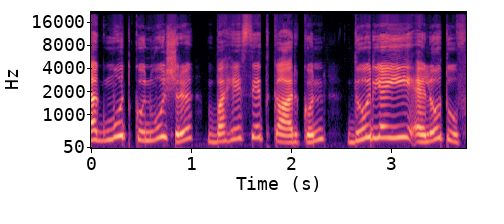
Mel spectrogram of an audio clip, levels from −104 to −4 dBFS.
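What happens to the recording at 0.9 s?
At 0.85 to 0.87 s there is a skip ahead. Roughly seven-tenths of a second of speech is missing, and the sound on either side of the jump is joined almost directly with no silence inserted. That is what distinguishes it from a dropout, which leaves an audible hole or a filled gap. Here the audio simply jumps forward. A stretch was dropped, on the way or by the overflowing jitter buffer, while newer audio was already queued, so the delay dropped by about the same amount.

Starting just after, from 0.96 to 2.20 s, comes a jitter buffer speed-up. The buffer was still holding more audio than its target, so it trimmed many short slices, each one or a few pitch periods long, and removed about a tenth of a second in total. Speech runs at 108% of normal speed and sounds hurried while the pitch stays the same. A fault that plays the audio faster would raise the pitch too, and the unchanged pitch here is what sets this apart.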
